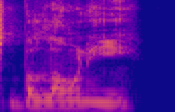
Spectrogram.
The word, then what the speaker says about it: bologna: How can we pronounce baloney when it's spelled Bologna?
